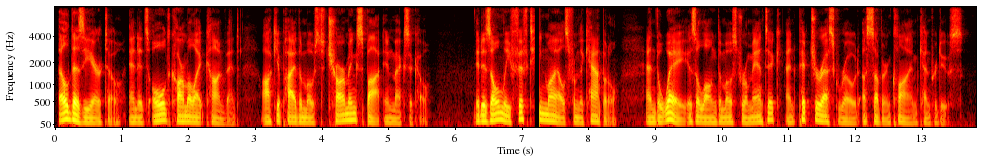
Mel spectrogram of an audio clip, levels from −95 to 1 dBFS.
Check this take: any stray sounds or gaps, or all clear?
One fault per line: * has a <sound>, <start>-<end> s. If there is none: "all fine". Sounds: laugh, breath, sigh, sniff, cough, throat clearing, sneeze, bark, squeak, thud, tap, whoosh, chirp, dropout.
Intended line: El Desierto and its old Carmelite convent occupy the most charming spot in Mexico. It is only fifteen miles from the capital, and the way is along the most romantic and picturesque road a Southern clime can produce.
* has a dropout, 7.2-7.3 s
